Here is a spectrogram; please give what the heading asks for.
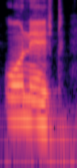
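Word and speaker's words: honest: ऑनेस्ट क्या पढ़ेंगे ऑनेस्ट दोस्तों इसके अंदर एच साइलेंट है इसको आपको कैसे पढ़ना है ऑनेस्ट यानी कि ओ से स्टार्ट करेंगे ऑनेस्ट ई एस ही एच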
